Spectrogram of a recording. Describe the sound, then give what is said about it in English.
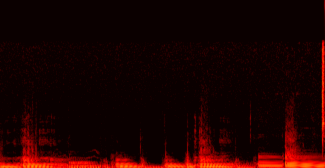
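Clean electric guitar tone from a Strat, with many plucked notes and chords in a quick, rhythmic pattern. Each attack is bright and rings with strong harmonics, and the guitar plays alone at a moderate level. “the clean tone sounds like this.”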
